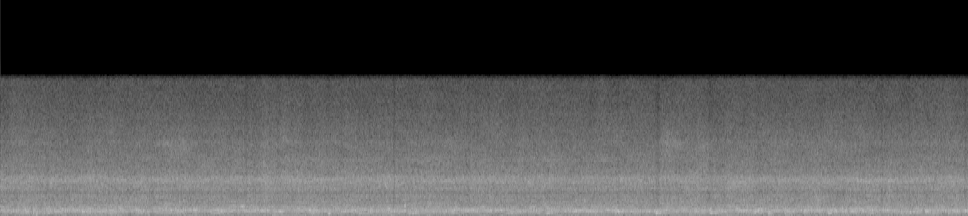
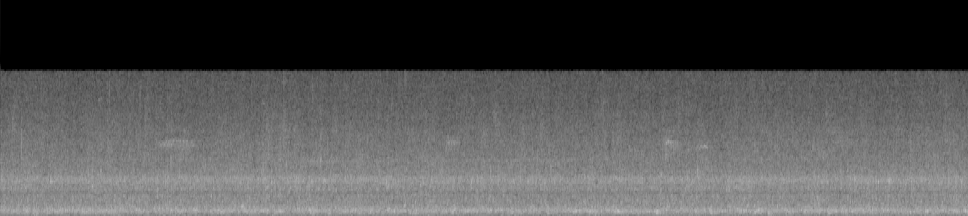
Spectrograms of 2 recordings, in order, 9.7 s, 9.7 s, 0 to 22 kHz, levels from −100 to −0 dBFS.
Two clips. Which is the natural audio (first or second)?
second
